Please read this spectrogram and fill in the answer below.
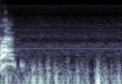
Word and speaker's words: Haugen: Katrina Hagen.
